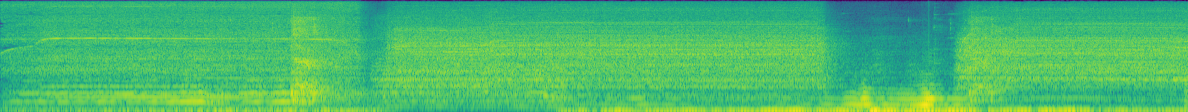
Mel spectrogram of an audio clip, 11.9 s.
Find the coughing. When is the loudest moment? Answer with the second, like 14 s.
3 s.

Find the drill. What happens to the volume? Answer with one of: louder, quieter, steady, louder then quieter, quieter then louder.
steady.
